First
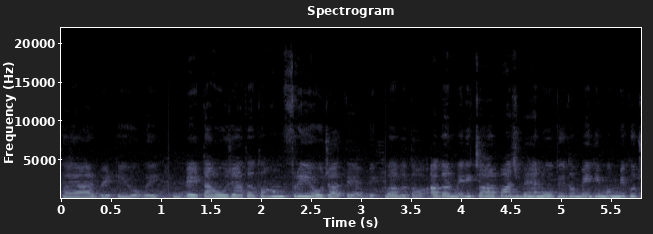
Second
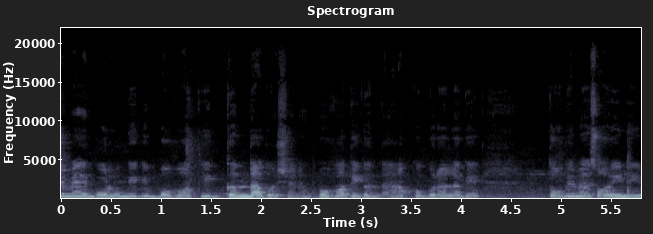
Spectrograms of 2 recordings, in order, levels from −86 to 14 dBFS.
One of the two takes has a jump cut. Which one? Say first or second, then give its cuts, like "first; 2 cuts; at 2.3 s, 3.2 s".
first; 2 cuts; at 1.1 s, 3.2 s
